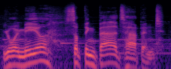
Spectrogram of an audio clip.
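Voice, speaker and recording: A man's voice: mid-range voice, big pitch swings, unhurried, faint music behind. A man playing a kindly, fretful old father in a video game. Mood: alarmed.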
